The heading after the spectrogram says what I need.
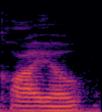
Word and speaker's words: Clio: And yes, in Michigan we pronounce it Clio.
